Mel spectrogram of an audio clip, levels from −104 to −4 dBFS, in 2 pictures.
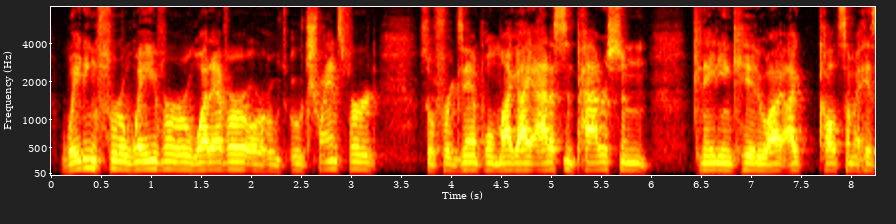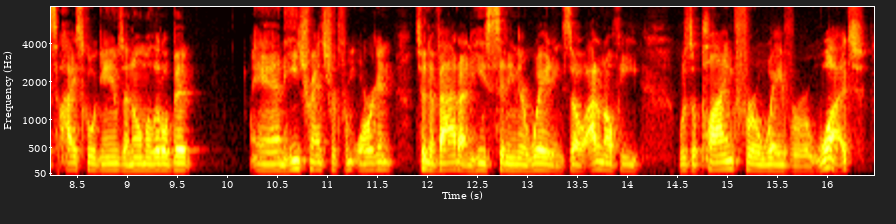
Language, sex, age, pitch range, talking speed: English, male, 30-49, 115-155 Hz, 220 wpm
